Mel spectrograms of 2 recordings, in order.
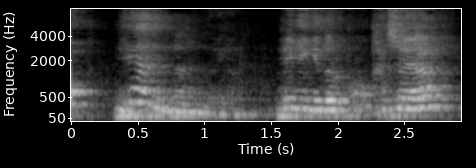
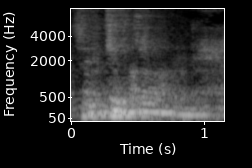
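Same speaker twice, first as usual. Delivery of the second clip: mock-pious mild complaint, very low and soft; acted sanctimonious murmur, much lower; holy restraint; 10 semitones lower, 7 dB quieter than usual. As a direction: drop the voice into hushed, saintly self-control. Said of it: "거룩하게".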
